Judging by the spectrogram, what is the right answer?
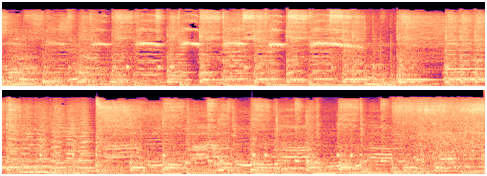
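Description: Loud up-tempo Latin dance music with a busy drum kit and percussion.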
